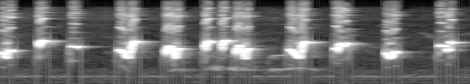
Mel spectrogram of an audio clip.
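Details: Sooty-headed bulbul giving its fighting song, meant to provoke other birds to answer: a quick string of around a dozen loud, rising and falling whistled notes, some slurred together, with a faint low hum beneath.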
